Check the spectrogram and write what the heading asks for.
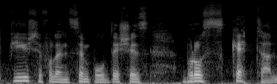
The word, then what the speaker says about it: bruschetta: So the correct pronunciation for this beautiful and simple dish is bruschetta. Look at it as if the CH were to be written with a K.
